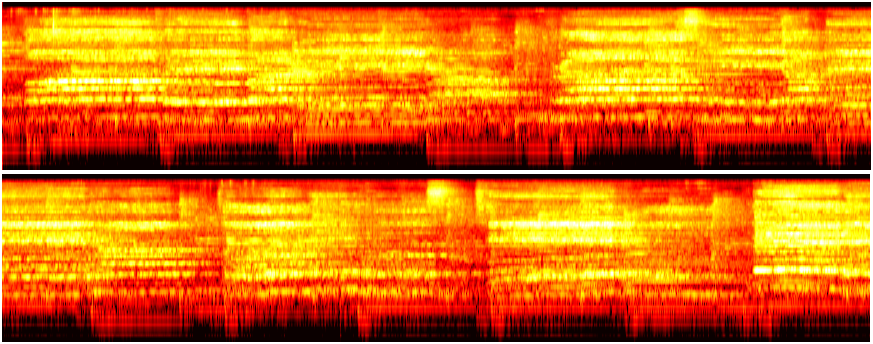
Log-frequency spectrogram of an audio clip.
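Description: A hymn sung by many voices, led by a man singing at the microphone. It goes in long held phrases with short breaks between them, over steady low notes that change every few seconds.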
